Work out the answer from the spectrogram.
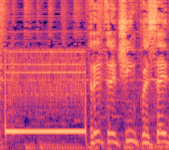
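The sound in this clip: A radio station places a telephone call to a listener: a steady, loud dial tone holds for about a second, then gives way to a run of short repeating telephone tones.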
